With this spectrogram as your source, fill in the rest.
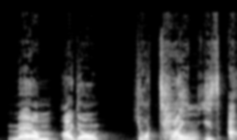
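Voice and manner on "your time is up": high, menacing, hissed delivery. A woman confronts the student narrator over a grade, hissed. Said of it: "she hissed".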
